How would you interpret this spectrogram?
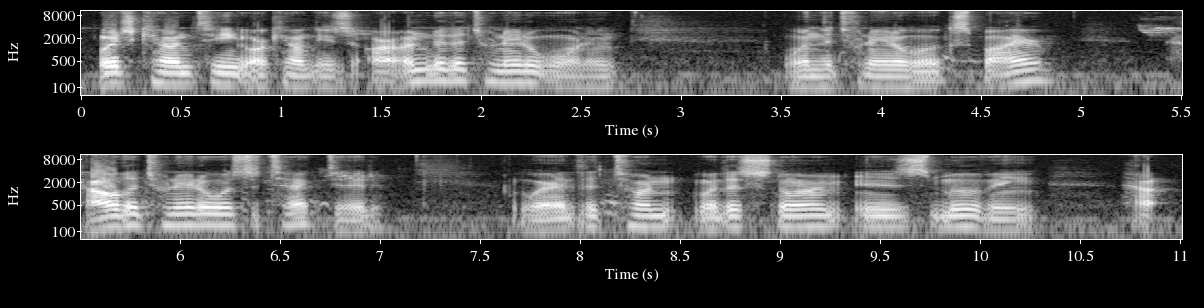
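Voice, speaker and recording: Gravelly man presenting, halting delivery. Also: lowish voice, slight background noise. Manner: halting, stumbles and restarts mid-sentence. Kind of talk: informal slide presentation, explanatory.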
